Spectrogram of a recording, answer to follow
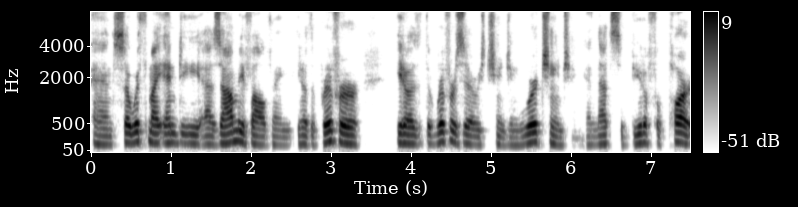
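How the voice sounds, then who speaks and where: In a very clean recording with a silent background and a dry, close sound free of echo, a man with a New York accent speaks at a fairly high pitch, his intonation fairly even but his loudness swinging widely. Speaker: near-death experiencer and author. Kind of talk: interview talk.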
